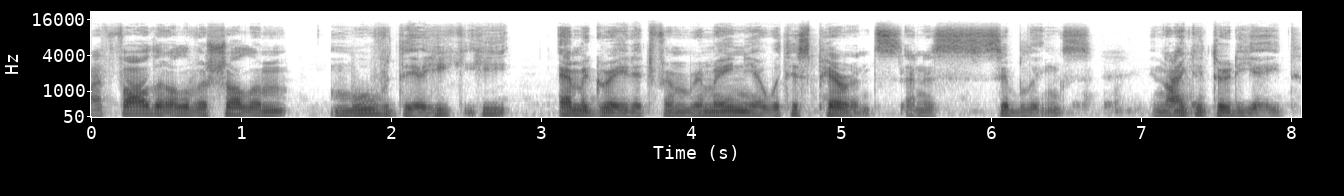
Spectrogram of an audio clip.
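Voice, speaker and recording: With an ordinary speaking voice, a man talks at a moderate pace and medium pitch with ordinary pitch variation. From Canada, Montreal. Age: 60s. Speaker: rabbi. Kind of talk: interview.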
